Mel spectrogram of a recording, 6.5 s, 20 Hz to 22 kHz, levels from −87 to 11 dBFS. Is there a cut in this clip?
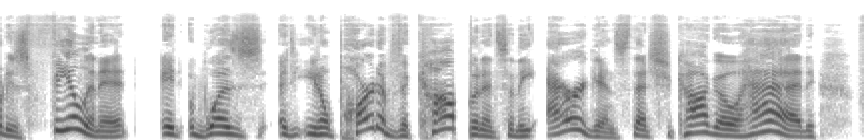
yes; 1 cut; at 1.1 s

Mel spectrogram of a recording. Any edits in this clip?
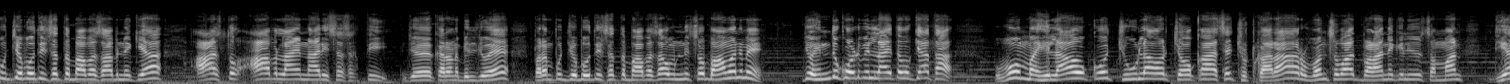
no; 0 cuts

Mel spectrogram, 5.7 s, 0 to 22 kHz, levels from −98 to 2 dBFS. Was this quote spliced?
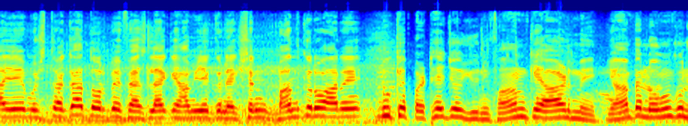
yes; 1 cut; at 3.1 s

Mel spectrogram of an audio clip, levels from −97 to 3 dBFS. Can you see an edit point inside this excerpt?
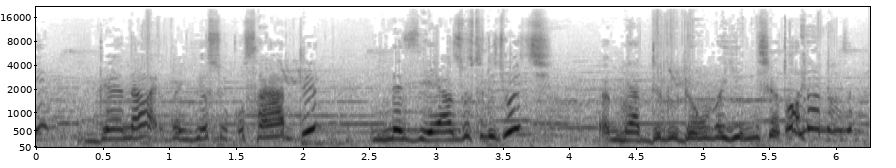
no; 0 cuts

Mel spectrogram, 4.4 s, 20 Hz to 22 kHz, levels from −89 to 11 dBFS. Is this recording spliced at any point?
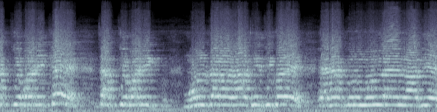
no; 0 cuts

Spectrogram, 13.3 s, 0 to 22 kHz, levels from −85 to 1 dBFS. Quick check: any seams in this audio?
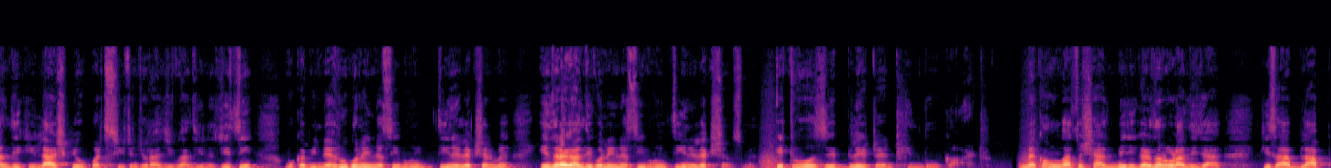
yes; 3 cuts; at 1.1 s, 7.6 s, 10.2 s

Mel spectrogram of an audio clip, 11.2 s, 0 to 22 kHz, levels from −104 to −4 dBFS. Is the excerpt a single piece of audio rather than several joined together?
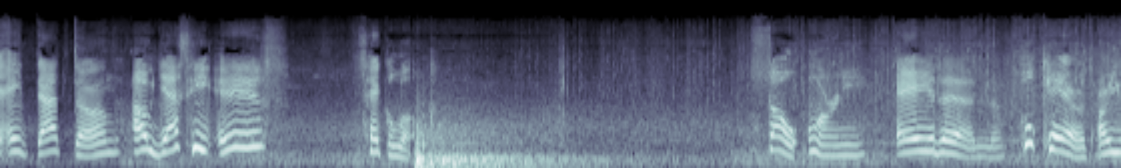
no; 1 cut; at 1.2 s

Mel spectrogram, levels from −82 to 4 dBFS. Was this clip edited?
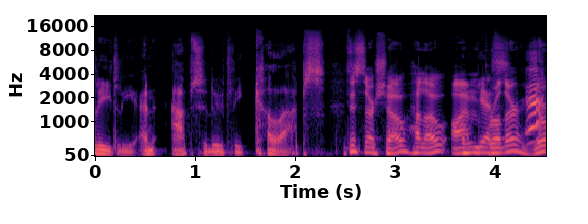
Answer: yes; 1 cut; at 2.5 s

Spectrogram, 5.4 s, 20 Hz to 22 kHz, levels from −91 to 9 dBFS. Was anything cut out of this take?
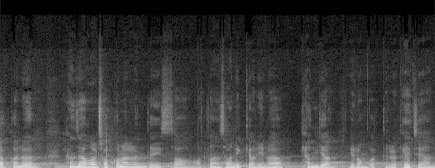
yes; 1 cut; at 3.7 s

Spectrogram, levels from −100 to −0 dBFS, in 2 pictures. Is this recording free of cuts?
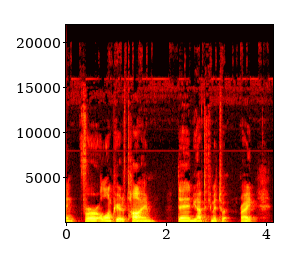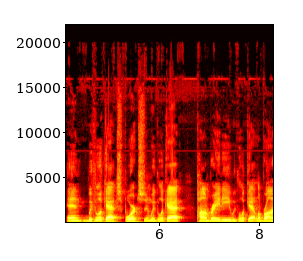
yes; 0 cuts

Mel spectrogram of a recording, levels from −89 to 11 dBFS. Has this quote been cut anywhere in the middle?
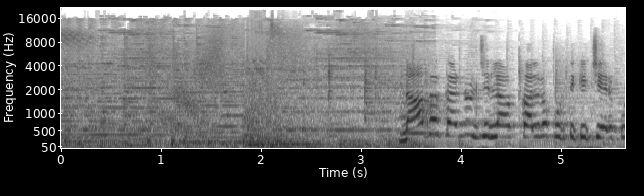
yes; 1 cut; at 3.3 s

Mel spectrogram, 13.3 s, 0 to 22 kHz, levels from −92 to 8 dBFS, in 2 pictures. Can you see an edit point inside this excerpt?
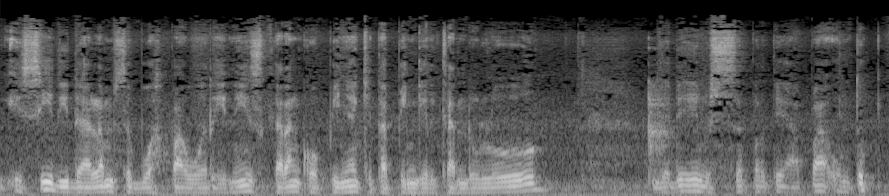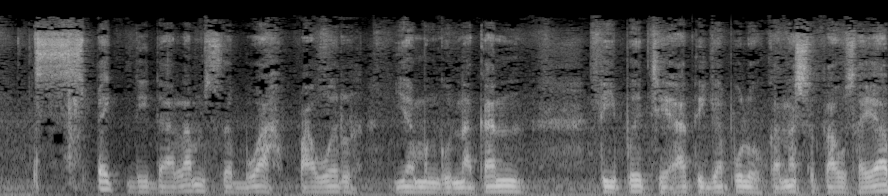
no; 0 cuts

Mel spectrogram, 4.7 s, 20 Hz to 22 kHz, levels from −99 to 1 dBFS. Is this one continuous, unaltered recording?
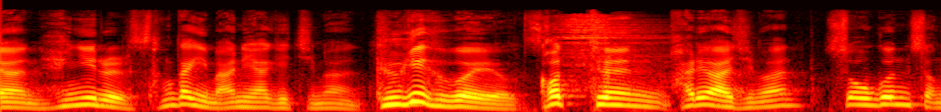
yes; 0 cuts

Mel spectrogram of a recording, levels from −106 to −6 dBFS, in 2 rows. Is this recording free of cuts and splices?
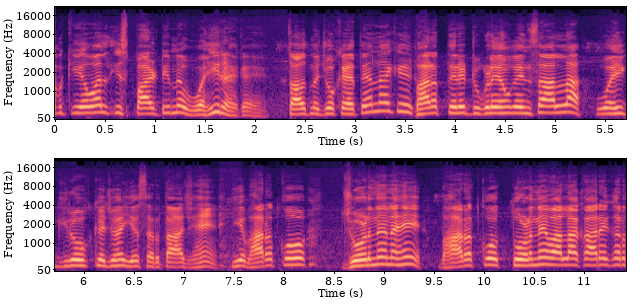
no; 3 cuts; at 2.3 s, 3.6 s, 7.4 s

